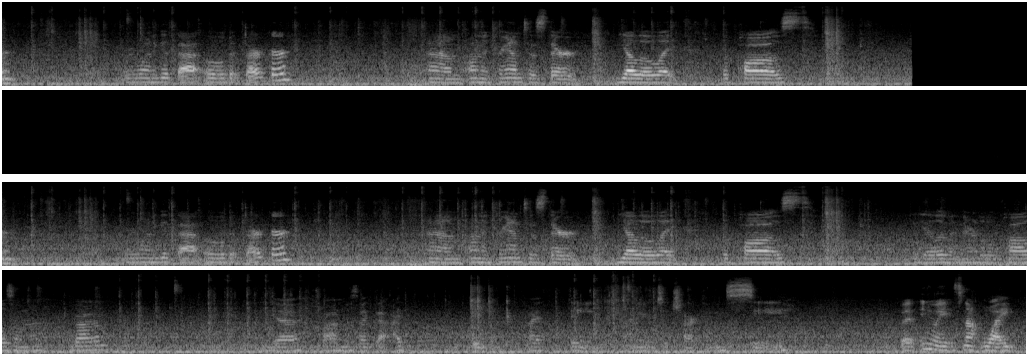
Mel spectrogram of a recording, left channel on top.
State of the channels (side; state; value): left; drops out; at 9.1 s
